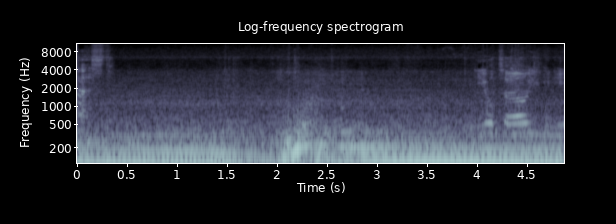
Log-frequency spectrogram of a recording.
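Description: A sports car is driven fast through corners, its engine rumbling loud and steady with a brief dip and rise in pitch as it shifts, continuous and close.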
